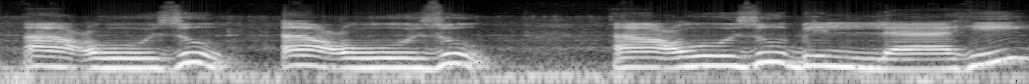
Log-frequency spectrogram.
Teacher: تو ہم نے پڑھنا ہے اعوذ، پہلے الف ہے اور پھر عین ہے، تو ہم پڑھیں گے اعوذ اعوذ اعوذ باللہ۔ اعوذ باللہ میں لفظ اللہ کو موٹا نہیں کریں گے، کیونکہ لفظ اللہ سے پیچھے والے حرف کے نیچے زیر ہے۔ اگر پیچھے والے حرف کے اوپر زبر یا پیش ہو تو لفظ اللہ کو موٹا یعنی کہ پر پڑھا جاتا ہے، اور اگر زیر ہو تو لفظ اللہ باریک پڑھا جاتا ہے۔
